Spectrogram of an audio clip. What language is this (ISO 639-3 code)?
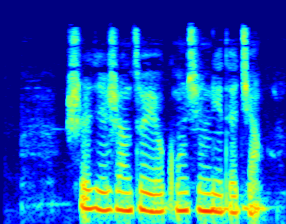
zho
